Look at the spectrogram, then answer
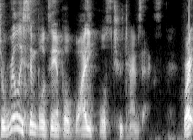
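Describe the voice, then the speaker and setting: A fairly high-pitched man with vocal fry and very wide pitch swings, against a quiet background. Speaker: high school math teacher. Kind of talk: lecture. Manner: animated.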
